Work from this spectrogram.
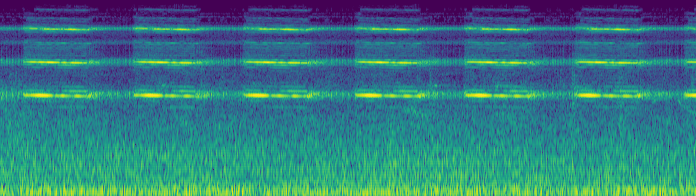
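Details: Field recording of a common cicada taken with shotgun microphones: a sustained shrill tonal whine that swells and fades in regular pulses, roughly one per second, over a soft low background hiss.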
